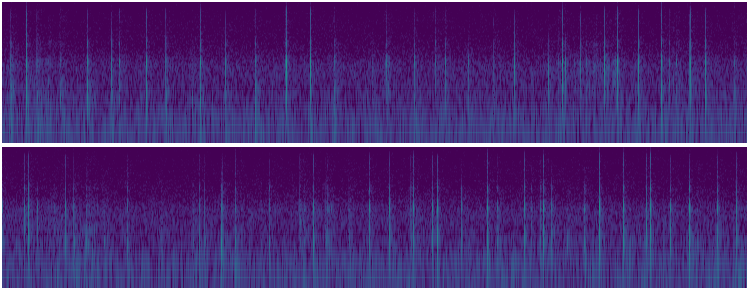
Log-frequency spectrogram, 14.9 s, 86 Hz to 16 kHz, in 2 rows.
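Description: Long pointed nails scratch and tap rapidly on the paper cover of a large, thin paperback coloring book lying flat on a table. The result is a quick, steady stream of dozens of dry, crisp clicks around 1.6 kHz that stop instantly, with light scratchy rustle between them and almost no low end.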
